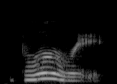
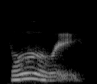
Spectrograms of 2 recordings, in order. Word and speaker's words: brewery: people to say brewery brewery a brewery is a place where you brew beer maybe coffee but usually beer usually so to memorize this one you could use the word jewelry it's very similar the brewery is next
